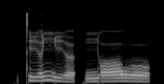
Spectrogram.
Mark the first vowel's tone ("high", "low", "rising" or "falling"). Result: rising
